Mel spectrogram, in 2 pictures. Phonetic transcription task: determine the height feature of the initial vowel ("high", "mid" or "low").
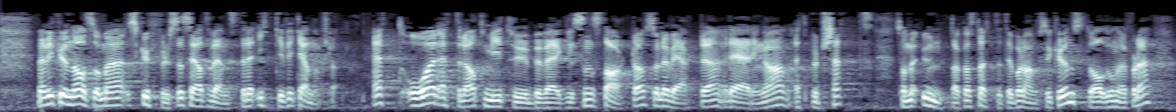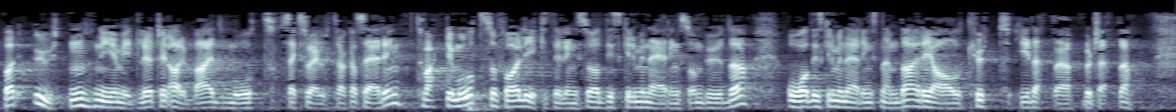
mid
